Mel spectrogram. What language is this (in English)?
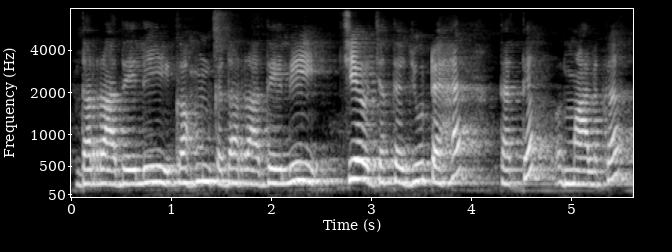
Maithili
